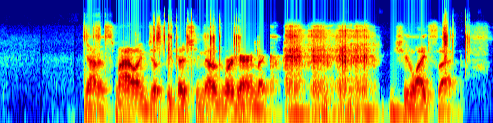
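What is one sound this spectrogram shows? A woman speaks and laughs over an online call.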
